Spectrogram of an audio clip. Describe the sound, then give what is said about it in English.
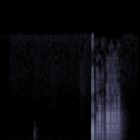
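A single die for a tabletop role-playing game is rolled: a faint tick, then a short, brisk rattle of several quick clattering bounces that dies away, alone in near silence. “So I'm rolling one prowess dice.”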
